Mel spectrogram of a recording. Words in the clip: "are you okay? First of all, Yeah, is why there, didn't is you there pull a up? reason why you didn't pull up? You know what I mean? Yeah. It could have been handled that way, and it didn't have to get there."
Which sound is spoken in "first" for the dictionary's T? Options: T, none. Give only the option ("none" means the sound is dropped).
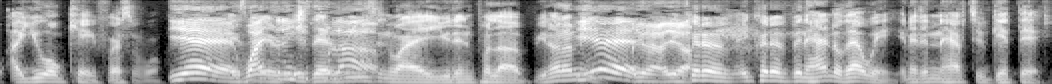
T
